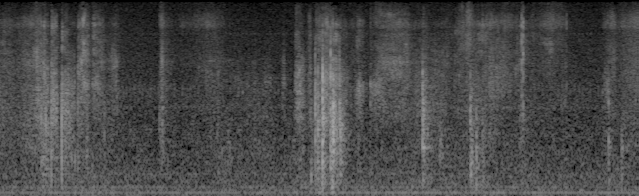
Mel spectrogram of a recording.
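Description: A hand turns and riffles the lined paper pages of an open hardcover notebook with a green patterned cover, using its fingertips. Bright, dry paper-against-paper rustles and soft flutters come in irregular bursts, with the loudest swish near the middle, over a faint steady low hum.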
